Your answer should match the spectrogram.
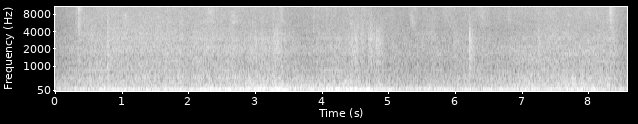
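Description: Passenger train running on rails, heard from inside the carriage: a steady low rumble with a few faint clicks.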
